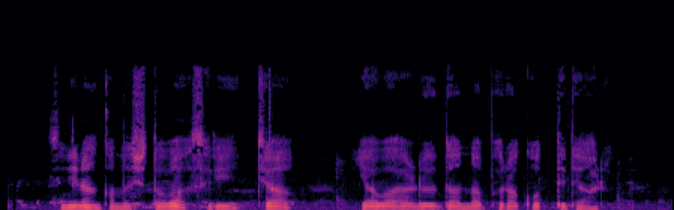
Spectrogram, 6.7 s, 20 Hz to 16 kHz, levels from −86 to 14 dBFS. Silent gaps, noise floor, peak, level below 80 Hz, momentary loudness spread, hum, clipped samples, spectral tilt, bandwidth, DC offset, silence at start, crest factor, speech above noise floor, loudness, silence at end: none; -60 dBFS; -14 dBFS; -78 dBFS; 8 LU; none; under 0.1%; -6 dB/octave; 11.5 kHz; under 0.1%; 0.2 s; 18 dB; 29 dB; -32 LUFS; 0.55 s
